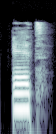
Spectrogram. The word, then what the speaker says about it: at: Conjunction meaning that, pronounced At. similar to the English word at, indicating a subordinate clause.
